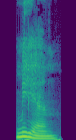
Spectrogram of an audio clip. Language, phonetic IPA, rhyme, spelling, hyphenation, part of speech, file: Hungarian, [ˈmijɛn], -ɛn, milyen, mi‧lyen, pronoun, Hu-milyen.ogg
- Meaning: 1. what?, what kind of? 2. what … like? 3. to what extent?, how?, how much? 4. what (a) …!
